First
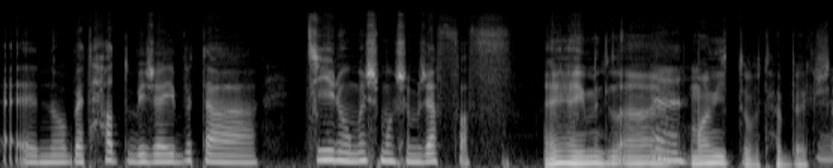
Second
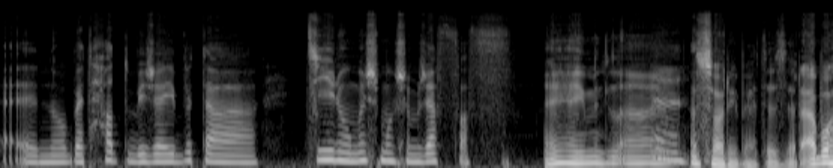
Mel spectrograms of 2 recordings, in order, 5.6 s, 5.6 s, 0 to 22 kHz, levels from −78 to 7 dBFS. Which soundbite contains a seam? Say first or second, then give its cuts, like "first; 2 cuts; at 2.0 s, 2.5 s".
second; 1 cut; at 4.6 s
